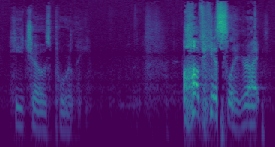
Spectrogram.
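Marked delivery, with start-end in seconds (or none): 0.1-1.0 very low, quiet, hushed, flat deadpan. Retelling a film scene, the knight speaks to Indiana Jones: retelling a deadpan line. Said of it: "the knight sort of deadpan looks at Indiana Jones and says".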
